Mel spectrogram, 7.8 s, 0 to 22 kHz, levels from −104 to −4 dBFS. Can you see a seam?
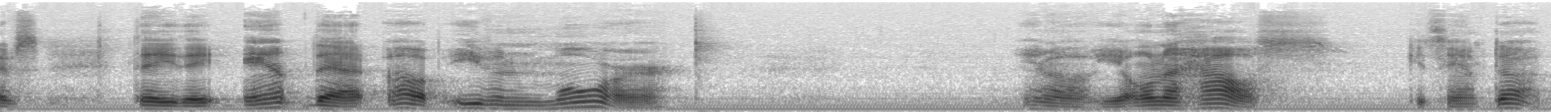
no; 0 cuts

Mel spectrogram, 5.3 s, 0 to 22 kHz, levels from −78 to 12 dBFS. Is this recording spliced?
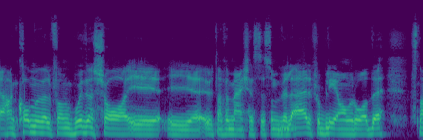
yes; 1 cut; at 2.0 s

